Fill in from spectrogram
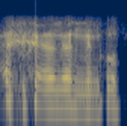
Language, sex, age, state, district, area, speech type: Bodo, male, 18-30, Assam, Baksa, rural, conversation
